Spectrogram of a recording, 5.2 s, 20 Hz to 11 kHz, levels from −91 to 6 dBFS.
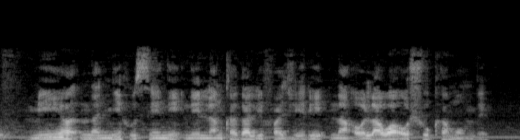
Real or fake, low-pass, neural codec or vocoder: real; 7.2 kHz; none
